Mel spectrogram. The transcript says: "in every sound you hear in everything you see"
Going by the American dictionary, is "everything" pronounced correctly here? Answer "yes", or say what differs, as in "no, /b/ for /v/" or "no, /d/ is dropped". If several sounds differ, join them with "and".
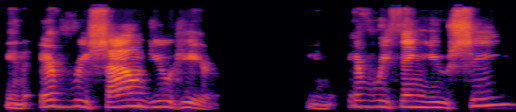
yes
